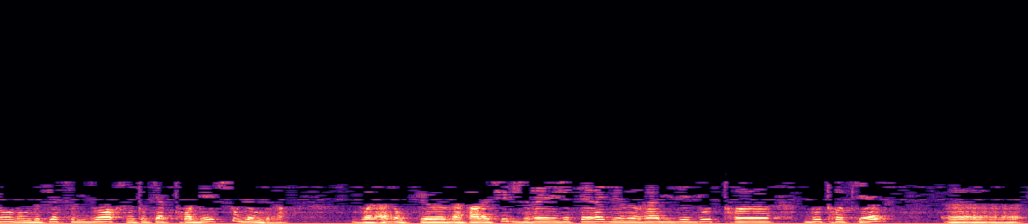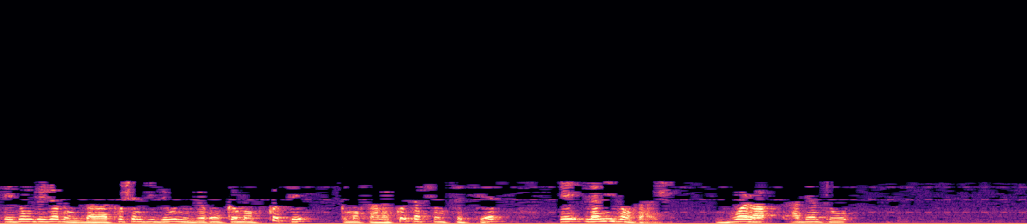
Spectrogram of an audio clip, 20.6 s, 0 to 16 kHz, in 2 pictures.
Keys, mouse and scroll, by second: 12.9-14.9 middle drag.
